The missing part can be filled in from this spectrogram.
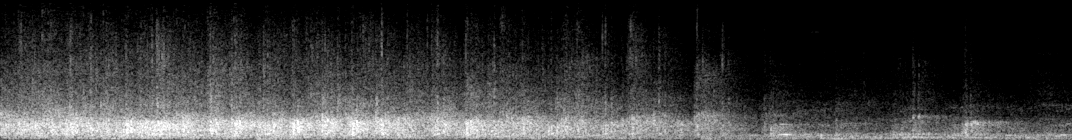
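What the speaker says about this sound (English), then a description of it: "Please give them big round of applause." Audience at a university cyber security seminar applauding steadily, a dense wash of many hands clapping that fades slightly toward the end.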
